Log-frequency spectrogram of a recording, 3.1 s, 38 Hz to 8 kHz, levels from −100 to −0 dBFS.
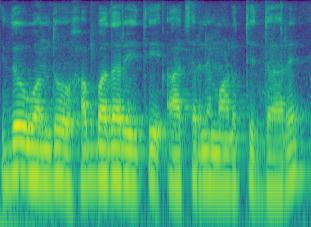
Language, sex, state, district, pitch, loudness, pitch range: Kannada, male, Karnataka, Koppal, 115 Hz, -16 LUFS, 110-125 Hz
